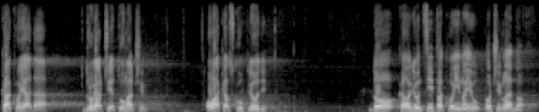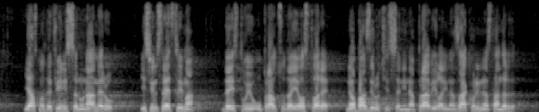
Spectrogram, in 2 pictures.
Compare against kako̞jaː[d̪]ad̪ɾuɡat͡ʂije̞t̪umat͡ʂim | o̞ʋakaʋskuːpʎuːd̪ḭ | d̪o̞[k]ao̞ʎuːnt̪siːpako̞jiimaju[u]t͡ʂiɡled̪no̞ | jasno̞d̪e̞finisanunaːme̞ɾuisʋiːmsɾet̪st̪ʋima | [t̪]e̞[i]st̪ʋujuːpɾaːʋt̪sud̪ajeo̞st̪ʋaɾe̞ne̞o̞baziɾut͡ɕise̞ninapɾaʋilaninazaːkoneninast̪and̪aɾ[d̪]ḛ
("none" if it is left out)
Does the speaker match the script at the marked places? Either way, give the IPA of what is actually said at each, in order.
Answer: d̪, k, o, d̪, j, d̪

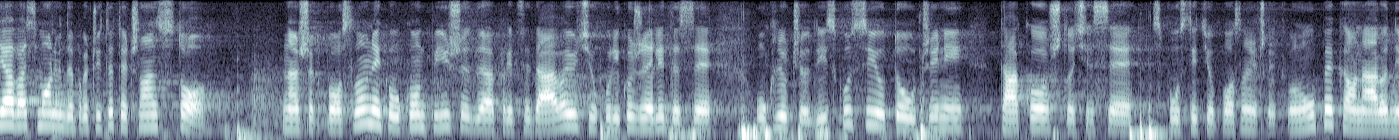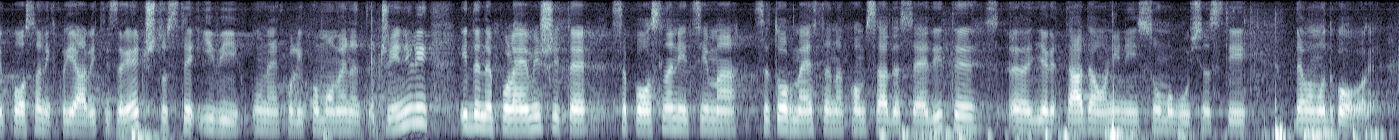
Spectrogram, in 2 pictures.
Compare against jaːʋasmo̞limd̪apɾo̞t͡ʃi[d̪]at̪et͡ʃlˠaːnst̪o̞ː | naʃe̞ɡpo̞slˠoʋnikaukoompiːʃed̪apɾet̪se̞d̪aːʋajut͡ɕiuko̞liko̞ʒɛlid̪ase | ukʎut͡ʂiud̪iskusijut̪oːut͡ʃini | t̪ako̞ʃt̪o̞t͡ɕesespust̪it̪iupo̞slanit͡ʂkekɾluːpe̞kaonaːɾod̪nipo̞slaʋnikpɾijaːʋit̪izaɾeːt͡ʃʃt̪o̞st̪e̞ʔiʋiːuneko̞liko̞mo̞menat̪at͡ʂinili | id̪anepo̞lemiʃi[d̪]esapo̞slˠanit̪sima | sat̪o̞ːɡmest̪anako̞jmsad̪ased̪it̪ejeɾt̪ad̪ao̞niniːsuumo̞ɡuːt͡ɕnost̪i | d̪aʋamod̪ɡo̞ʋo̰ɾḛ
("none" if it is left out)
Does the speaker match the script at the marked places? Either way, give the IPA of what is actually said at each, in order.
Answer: t̪, t̪

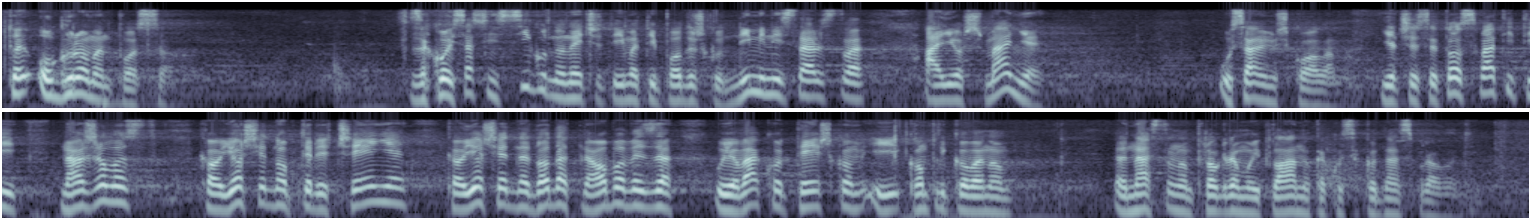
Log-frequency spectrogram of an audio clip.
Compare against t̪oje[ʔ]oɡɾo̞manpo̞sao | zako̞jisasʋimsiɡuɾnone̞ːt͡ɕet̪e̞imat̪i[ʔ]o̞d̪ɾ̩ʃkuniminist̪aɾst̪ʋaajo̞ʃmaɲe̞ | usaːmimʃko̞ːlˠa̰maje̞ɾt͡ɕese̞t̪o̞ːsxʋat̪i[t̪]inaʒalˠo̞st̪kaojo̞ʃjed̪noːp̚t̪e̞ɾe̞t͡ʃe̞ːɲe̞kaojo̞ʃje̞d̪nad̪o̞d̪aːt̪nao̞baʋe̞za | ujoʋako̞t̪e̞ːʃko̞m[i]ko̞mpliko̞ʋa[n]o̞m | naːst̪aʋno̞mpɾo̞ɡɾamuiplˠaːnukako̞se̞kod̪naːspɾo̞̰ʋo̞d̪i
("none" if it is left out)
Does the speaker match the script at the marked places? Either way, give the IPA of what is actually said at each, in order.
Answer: ʔ, p, t̪, i, n

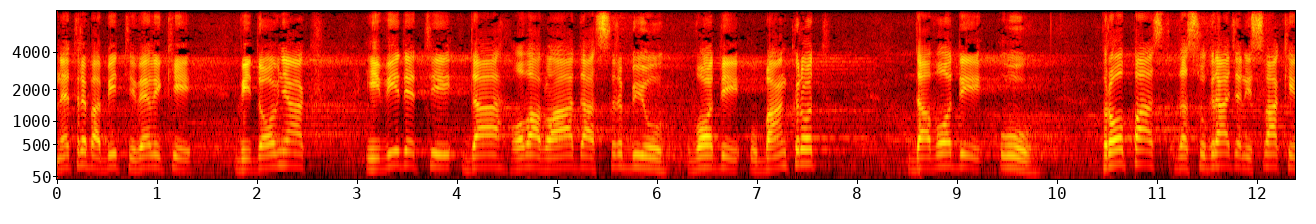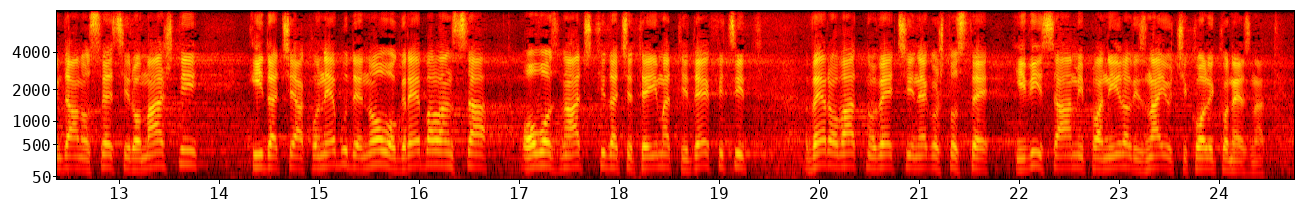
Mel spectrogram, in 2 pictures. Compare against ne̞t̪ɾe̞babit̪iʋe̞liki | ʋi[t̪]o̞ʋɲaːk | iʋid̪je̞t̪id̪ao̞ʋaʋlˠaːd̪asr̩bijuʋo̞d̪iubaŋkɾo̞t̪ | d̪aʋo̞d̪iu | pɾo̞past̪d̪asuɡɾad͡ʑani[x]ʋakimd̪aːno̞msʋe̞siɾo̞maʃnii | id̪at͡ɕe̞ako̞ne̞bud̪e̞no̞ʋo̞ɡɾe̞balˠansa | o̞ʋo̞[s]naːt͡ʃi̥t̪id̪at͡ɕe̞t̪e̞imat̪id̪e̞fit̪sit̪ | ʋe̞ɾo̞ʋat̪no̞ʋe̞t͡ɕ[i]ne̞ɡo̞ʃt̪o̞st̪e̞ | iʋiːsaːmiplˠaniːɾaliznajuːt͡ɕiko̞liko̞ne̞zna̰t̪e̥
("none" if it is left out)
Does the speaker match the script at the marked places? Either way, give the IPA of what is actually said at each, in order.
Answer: d̪, s, z, i

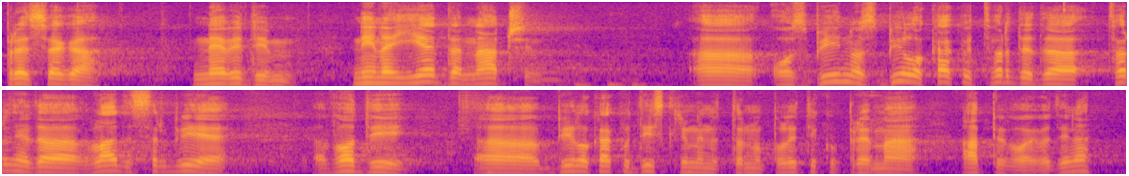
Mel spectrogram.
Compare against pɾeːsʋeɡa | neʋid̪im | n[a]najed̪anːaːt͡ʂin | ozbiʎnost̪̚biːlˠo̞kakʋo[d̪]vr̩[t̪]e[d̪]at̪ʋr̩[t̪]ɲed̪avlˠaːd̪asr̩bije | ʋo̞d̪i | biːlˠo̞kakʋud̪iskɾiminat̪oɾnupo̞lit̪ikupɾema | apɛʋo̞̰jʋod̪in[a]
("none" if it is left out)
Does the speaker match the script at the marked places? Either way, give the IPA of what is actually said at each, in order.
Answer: i, t̪, d̪, d̪, d̪, a

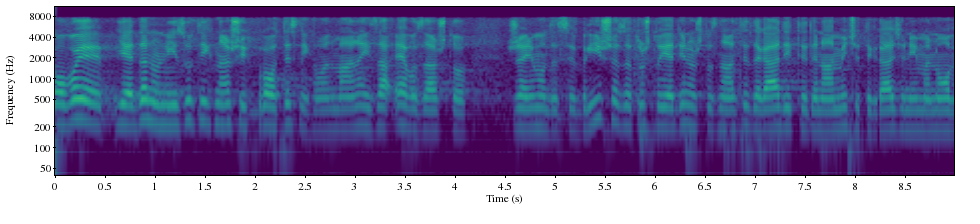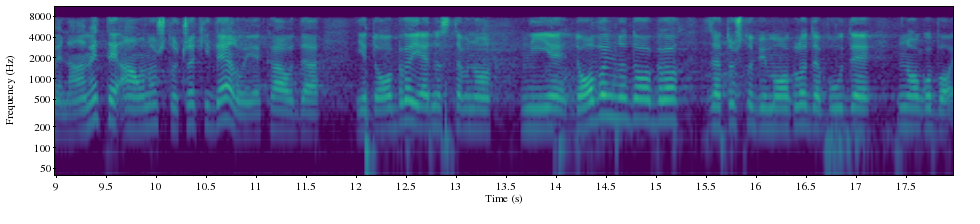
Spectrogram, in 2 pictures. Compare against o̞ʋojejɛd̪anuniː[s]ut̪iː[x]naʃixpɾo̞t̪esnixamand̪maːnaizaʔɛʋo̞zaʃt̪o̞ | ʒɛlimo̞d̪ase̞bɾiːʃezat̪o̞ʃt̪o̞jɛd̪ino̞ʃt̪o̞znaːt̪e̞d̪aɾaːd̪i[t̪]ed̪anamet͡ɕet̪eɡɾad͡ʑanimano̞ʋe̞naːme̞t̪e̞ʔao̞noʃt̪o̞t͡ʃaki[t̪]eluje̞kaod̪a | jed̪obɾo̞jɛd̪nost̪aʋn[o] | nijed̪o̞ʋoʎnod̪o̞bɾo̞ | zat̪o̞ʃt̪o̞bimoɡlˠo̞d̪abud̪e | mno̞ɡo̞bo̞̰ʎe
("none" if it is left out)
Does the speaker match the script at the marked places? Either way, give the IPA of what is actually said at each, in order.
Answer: z, x, t̪, d̪, o

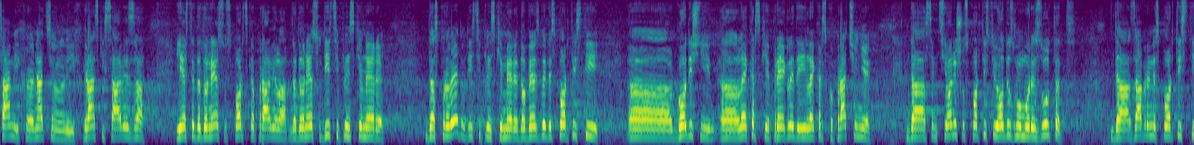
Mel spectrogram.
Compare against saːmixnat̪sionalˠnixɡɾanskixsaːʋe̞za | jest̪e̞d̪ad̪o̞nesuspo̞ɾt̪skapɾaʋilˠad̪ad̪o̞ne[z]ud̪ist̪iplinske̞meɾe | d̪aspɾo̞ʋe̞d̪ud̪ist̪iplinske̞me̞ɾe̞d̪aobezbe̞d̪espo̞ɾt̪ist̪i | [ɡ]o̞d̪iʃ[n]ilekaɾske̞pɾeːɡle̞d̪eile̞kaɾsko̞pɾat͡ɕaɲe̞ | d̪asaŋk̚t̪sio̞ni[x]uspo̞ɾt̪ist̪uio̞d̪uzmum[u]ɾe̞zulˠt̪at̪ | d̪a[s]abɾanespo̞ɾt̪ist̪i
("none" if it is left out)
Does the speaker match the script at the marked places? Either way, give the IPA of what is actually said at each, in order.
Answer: s, ɡ, ɲ, ʃ, u, z

